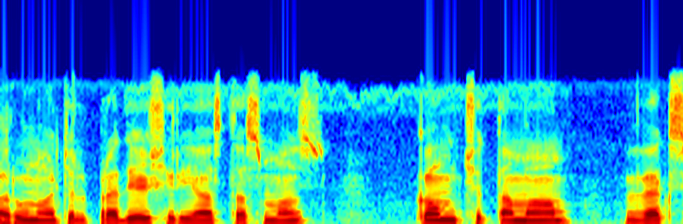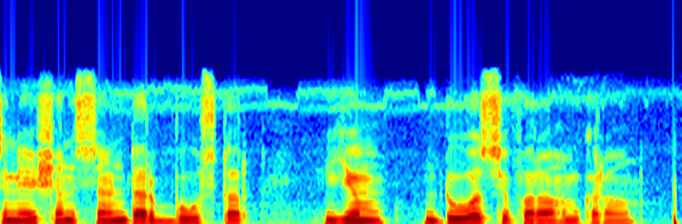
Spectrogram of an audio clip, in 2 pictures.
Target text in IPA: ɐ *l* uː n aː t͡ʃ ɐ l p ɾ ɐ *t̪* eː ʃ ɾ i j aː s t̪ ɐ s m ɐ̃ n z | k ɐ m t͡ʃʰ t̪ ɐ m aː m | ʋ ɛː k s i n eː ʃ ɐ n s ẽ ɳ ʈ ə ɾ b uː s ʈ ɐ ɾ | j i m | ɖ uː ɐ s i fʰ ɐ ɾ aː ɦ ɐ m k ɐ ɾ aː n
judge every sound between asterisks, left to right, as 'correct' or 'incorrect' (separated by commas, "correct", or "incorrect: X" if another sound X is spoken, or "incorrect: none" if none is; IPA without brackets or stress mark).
incorrect: ɾ, incorrect: d̪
